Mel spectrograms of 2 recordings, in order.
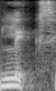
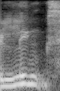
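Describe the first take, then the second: First: "licks" said as a plain licks, with a clear k sound; "licks" with a short i and hard k, no n; misread word. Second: "links" with a nasal ng before the k; "links" said carefully, stressing the n sound; corrected word. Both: Shown as a demonstration. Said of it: "Sorry, links".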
